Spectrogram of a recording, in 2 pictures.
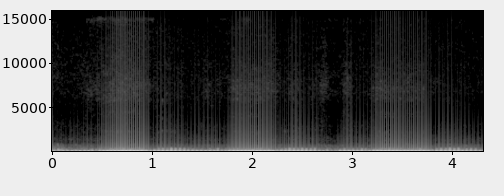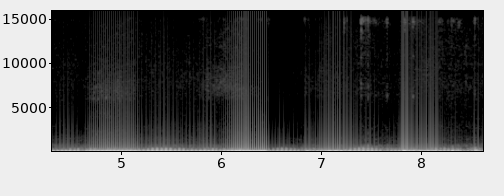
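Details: Purring of domestic cats Will, a black male aged nine, and Anzu, a female Munchkin aged two, while being massaged; low vibrating rumble in breath-length surges roughly every second, with a faint rustle.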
